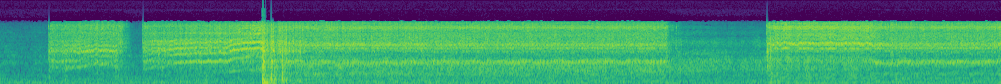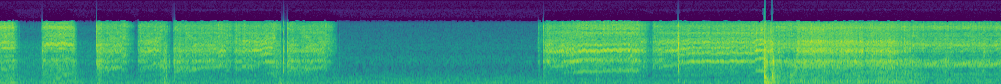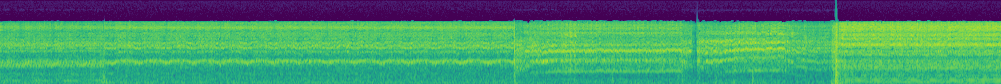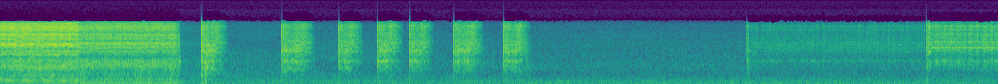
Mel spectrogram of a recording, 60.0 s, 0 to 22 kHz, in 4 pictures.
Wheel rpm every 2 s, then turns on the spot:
100, 150, 80, 70, 60, 30, 80, 60, 100, 100, 0, 80, 160, 120, 70, 70, 70, 70, 80, 160, 170, 120, 100, 60, 40, 40, 20, 0, 30, 80.
36-38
